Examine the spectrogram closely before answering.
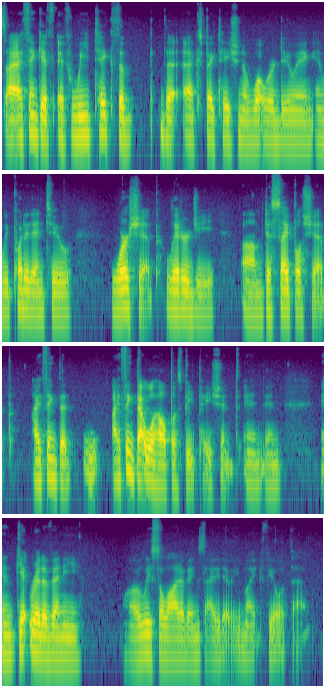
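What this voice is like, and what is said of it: Hoarse, fading voice. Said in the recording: “I'm losing my voice a little bit here”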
